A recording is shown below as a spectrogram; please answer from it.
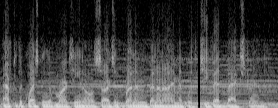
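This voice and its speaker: An actor playing a terse, persistent police detective sergeant in old-time radio style, clipped and matter-of-fact. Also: male voice, sits low, steady tone, a little fast, close to an everyday voice. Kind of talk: old-time radio crime drama acting. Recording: dull band-limited old radio recording, music.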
